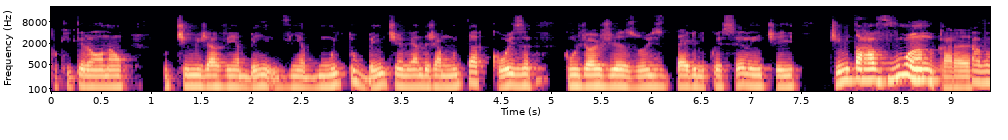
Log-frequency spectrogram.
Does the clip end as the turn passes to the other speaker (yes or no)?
no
